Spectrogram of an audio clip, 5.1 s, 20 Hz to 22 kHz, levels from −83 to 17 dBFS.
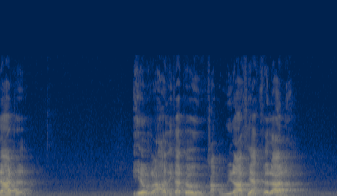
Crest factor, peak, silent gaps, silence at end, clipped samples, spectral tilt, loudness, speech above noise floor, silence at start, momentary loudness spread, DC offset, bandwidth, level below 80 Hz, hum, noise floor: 20 dB; -4 dBFS; none; 0.15 s; under 0.1%; -4.5 dB/octave; -23 LUFS; 26 dB; 0 s; 14 LU; under 0.1%; 15.5 kHz; -52 dBFS; none; -48 dBFS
